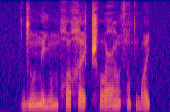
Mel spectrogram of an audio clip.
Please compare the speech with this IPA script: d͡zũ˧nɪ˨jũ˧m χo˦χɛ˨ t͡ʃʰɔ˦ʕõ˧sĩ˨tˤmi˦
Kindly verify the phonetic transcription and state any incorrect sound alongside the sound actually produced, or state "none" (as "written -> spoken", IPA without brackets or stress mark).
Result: none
